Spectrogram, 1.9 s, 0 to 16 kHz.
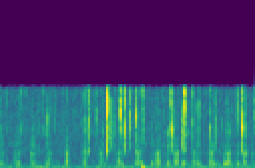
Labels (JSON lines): {"label": "biophony, grazing", "recorder": "SoundTrap 300"}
